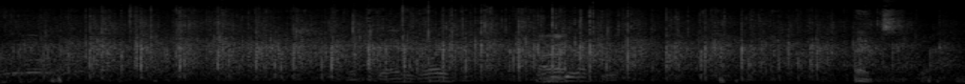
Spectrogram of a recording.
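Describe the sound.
Sustained applause from an audience, a dense steady patter of many hands clapping for several seconds, with a few faint voices and cheers mixed in before it begins to taper off.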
